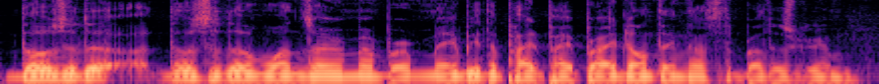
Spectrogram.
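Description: Low-voiced man, meandering casual chat. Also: fairly even intonation, brisk, mellow. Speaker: podcast co-host. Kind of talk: casual banter.

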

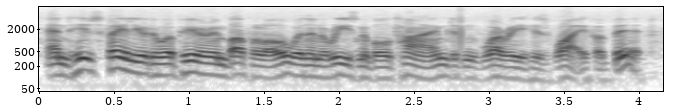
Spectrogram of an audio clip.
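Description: An actor playing a matter-of-fact insurance man who explains things briskly in an old-time radio drama. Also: lowish voice, close to an everyday voice. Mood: businesslike. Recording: dull vintage radio drama recording.

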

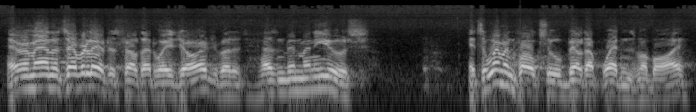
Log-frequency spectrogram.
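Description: A man's voice: mid-range voice, lively intonation, fairly quick, close to an everyday voice. An actor playing a kindly, flustered middle-aged small-town father in 1940s radio drama, hesitant and folksy, often fumbling for words. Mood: reassuring. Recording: dull, lo-fi 1940 radio recording.

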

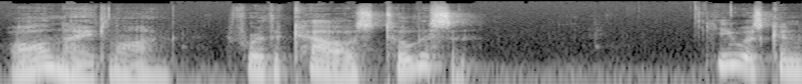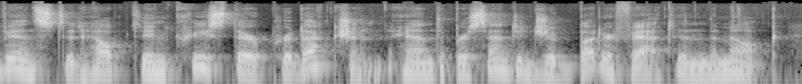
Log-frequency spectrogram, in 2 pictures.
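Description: A middle-aged American man narrates a scripted personal essay. His voice sits at a medium pitch. He tells it in a measured, literary way, with deliberate phrasing. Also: darkish tone. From Minnesota, United States. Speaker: podcast host.

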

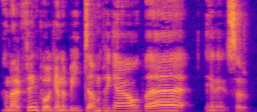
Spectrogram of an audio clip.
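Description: A man's voice: high-pitched, expressive, quick pace. A man co-hosting a podcast in a casual, conversational style. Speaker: podcast co-host.

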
